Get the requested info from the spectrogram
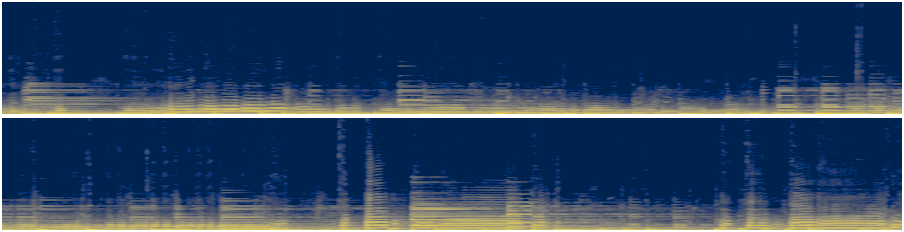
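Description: Trombone played with a hand-held plunger mute, a sliding, bending melodic line, over low double bass notes.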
